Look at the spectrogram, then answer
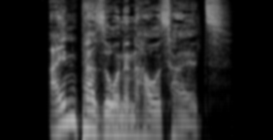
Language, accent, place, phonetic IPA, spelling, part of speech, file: German, Germany, Berlin, [ˈaɪ̯npɛʁzoːnənˌhaʊ̯shalt͡s], Einpersonenhaushalts, noun, De-Einpersonenhaushalts.ogg
- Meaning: genitive of Einpersonenhaushalt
